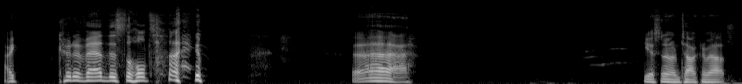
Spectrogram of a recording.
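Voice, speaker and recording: A man's voice: a little high, lively intonation, unhurried, long pauses, no echo, studio quality. A man chatting casually as a podcast guest, acting out his own reactions as he tells stories. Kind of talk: casual chat.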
